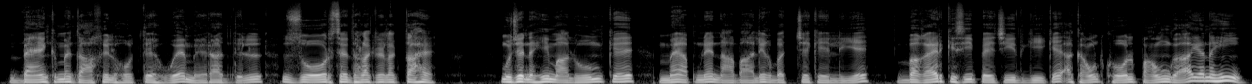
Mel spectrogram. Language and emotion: Urdu, fearful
